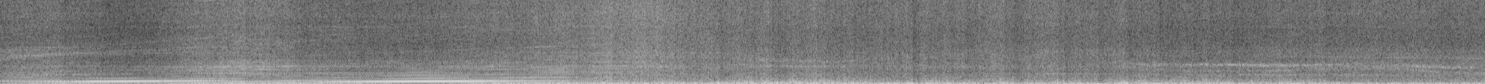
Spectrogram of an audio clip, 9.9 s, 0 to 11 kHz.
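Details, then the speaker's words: Triumph Daytona 955i, fuel-injected, with new aftermarket slip-on exhaust (may need ECU tuning), 100% throttle in third (possibly second) gear: clean rising note pulling smoothly through the rev range, no stutter or popping; normal full-throttle acceleration. "so that was 100% throttle in third gear might have been second gear I think it was third gear but yeah 100% throttle and it didn't spitter whatsoever went all the way through the range without any issue"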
